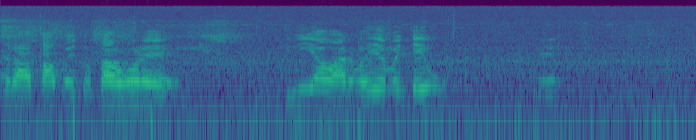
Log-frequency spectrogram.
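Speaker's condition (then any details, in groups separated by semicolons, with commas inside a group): No condition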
